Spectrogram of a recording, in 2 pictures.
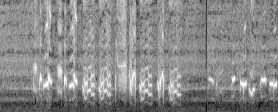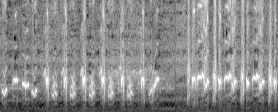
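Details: Lively sooty-headed bulbul lure sound, Javanese type: continuous streams of bubbly, rolling chirps with wavering pitch, broken by a short pause, then more rapid chattering phrases.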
